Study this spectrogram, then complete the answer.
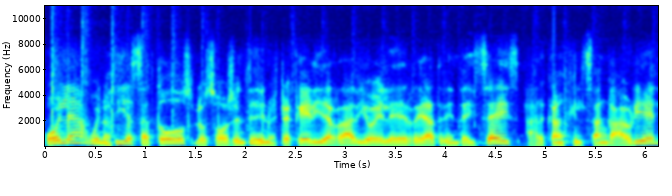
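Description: A woman with a fairly low pitch speaks at a very slow pace. She hardly pauses at all. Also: ordinary pitch variation. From Argentina, Córdoba province. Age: 30s. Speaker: army doctor. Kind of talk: recorded message.

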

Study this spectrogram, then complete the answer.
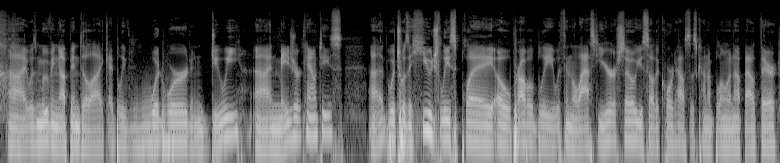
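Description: The voice has a dark, mellow tone and ordinary pitch variation at a moderate pace. The recording is very clean, with a silent background. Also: man. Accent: American. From Menominee, Wisconsin (US Upper Midwest). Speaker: energy industry journalist. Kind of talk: casual expert discussion. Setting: office studio.

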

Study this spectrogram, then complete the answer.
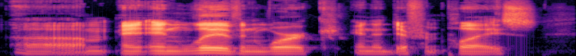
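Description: On a very clean recording with a silent background, a man with an American accent speaks at a moderate pace and medium pitch, the sound dry and close with no echo. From Connecticut. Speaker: Navy veteran. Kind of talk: interview. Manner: halting.

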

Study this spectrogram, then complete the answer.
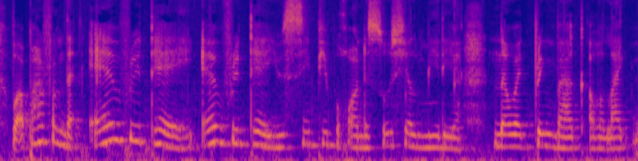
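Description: A woman speaks in a fairly low pitch with ordinary pitch variation. Noticeable background noise runs under her voice. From Gambia. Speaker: journalist. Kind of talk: interview. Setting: studio. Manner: halting.

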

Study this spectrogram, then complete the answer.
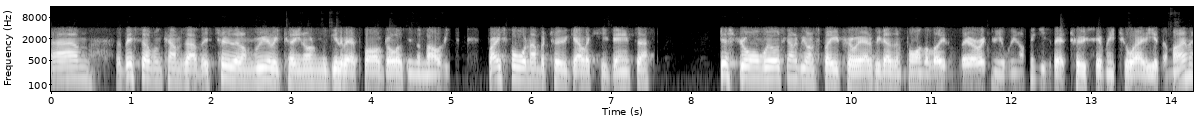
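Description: At a very fast pace, a man with an Australian accent speaks at a medium pitch with ordinary pitch variation. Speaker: racing tipster. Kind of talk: casual chat.

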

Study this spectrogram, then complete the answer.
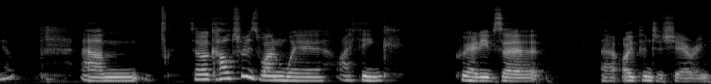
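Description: Fairly slow with long, frequent pauses, a woman with an Australian accent speaks at a fairly low pitch, her lively intonation paired with big swings in loudness, in a very clean recording with a silent background. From Australia, Melbourne. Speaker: head of design operations at a bank. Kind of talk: interview.

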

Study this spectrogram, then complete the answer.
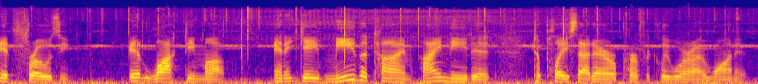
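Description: A man talks at a moderate pace in a fairly high pitch. Noticeable background noise runs underneath. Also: ordinary pitch variation. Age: 50s. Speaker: elk hunting coach and podcast host. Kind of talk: storytelling monologue.

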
